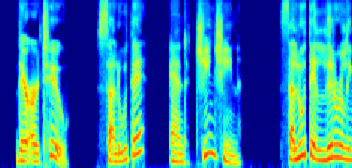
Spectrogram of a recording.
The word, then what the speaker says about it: salute: Salute is three syllables. Salute. Stress on the middle, lu, and that final e is not silent. Salute, not salute like English.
